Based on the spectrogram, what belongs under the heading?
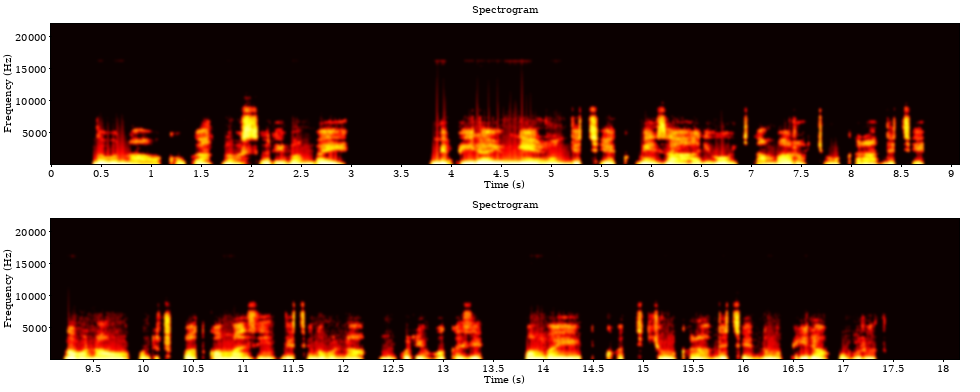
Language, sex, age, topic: Kinyarwanda, female, 25-35, government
